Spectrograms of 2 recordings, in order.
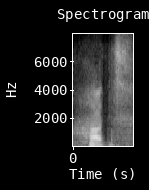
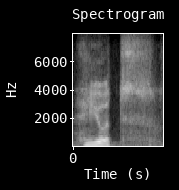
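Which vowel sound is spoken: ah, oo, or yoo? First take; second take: ah; yoo. First: The vowel sounds like ah. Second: The vowel sounds like yoo. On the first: The speaker calls it right. "تنطق بالفتحة هات" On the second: The speaker calls it wrong. "ولا تنطق هيوت"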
